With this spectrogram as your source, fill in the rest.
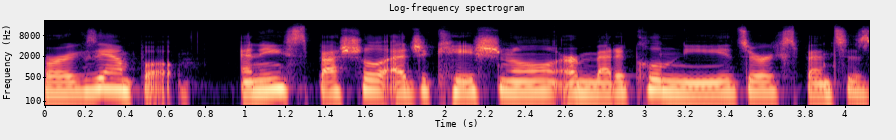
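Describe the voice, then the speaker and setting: A woman with a normal speaking voice talks at a moderate pace and medium pitch, with fairly even intonation. The recording is very clean with a silent background and a dry, close sound with no echo. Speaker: matrimonial attorney and podcast host. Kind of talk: informative legal podcast narration.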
